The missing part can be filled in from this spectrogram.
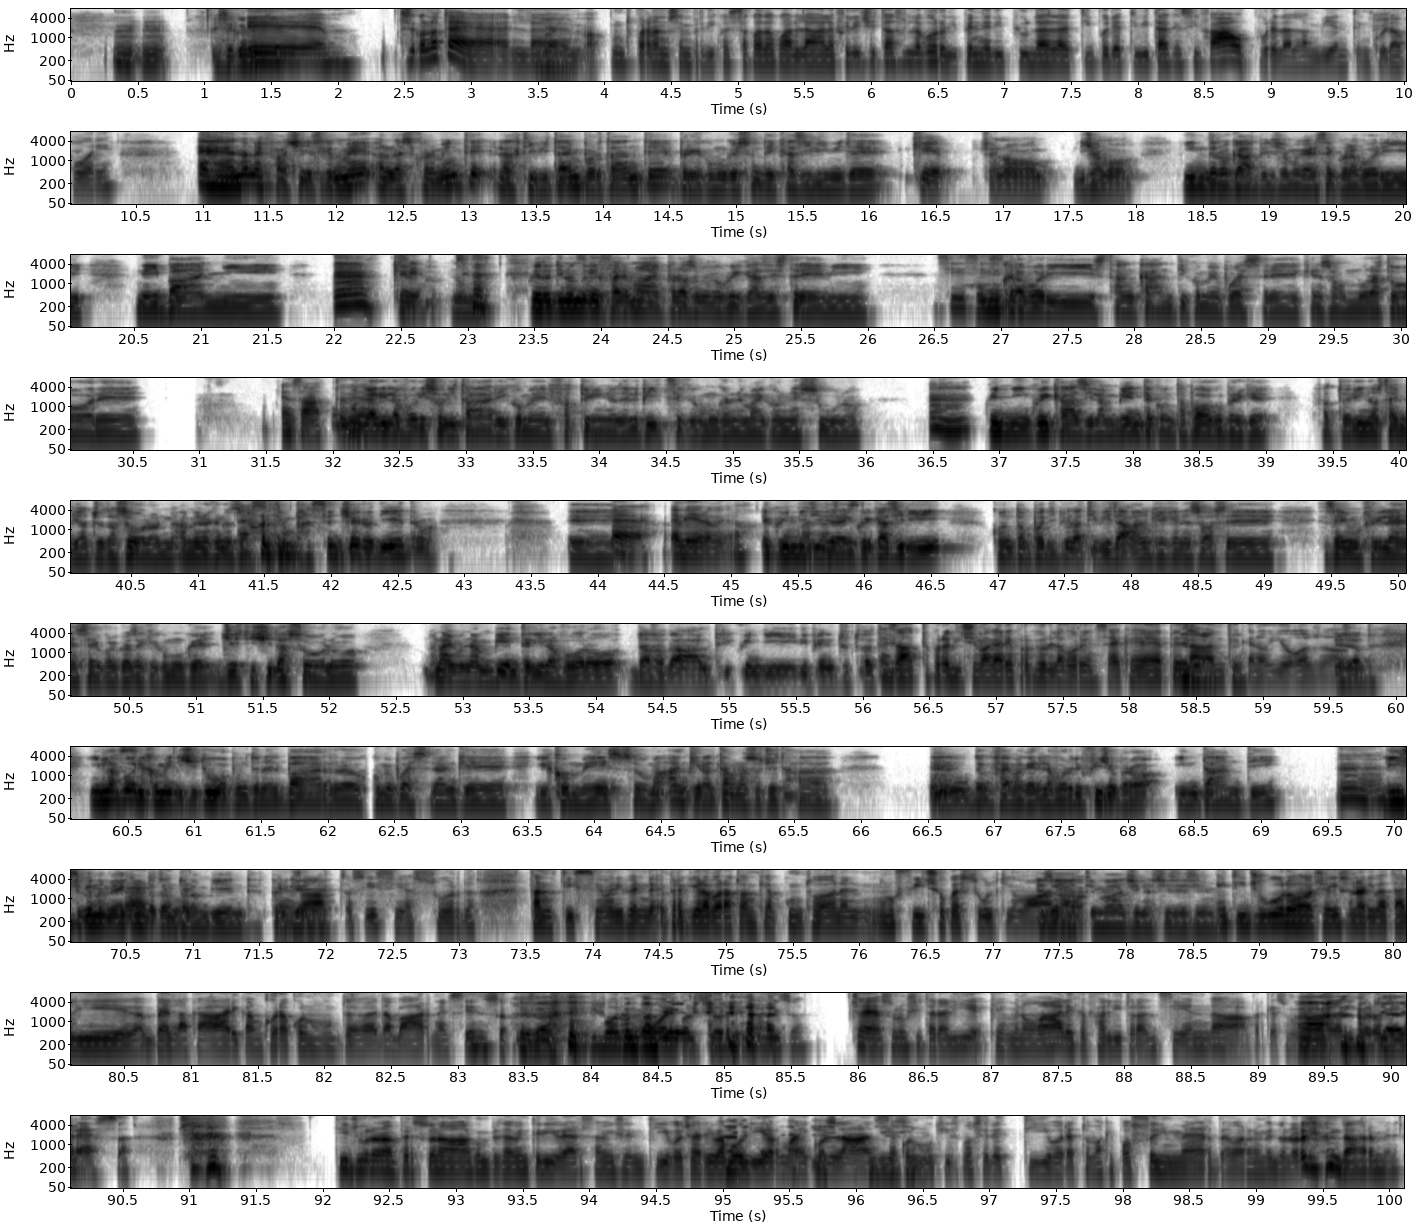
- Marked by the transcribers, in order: "comunque" said as "comungue"; "cioè" said as "ceh"; chuckle; tapping; "comunque" said as "comungue"; "perché" said as "perghé"; laughing while speaking: "passeggero"; in English: "freelancer"; "comunque" said as "comungue"; throat clearing; "perché" said as "perghé"; chuckle; laughing while speaking: "bene"; laugh; laughing while speaking: "cioè"; chuckle; "completamente" said as "combletamente"; other background noise; laughing while speaking: "l'ora"
- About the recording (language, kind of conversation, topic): Italian, unstructured, Qual è la cosa che ti rende più felice nel tuo lavoro?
